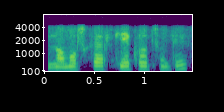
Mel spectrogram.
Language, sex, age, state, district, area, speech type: Odia, male, 45-60, Odisha, Nabarangpur, rural, conversation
